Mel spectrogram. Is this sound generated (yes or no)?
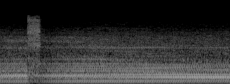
no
